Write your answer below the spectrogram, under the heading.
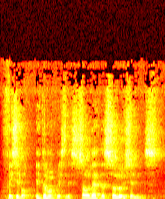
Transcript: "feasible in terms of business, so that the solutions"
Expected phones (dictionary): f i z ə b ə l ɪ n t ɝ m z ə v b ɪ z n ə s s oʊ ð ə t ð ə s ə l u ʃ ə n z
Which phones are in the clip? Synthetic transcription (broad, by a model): f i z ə b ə l ɪ n t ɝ m ə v b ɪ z n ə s s oʊ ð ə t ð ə s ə l u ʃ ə n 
